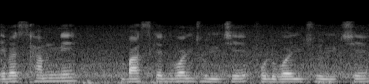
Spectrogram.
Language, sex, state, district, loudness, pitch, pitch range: Bengali, male, West Bengal, Jalpaiguri, -22 LUFS, 130 Hz, 125-140 Hz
